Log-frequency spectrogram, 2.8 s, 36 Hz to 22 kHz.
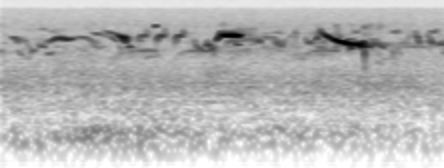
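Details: A little ringed plover at de Gement on 17 May 2017 gives thin, high whistles: a short flat note, then a clear descending 'pee-oo', with faint chirping and outdoor ambience underneath.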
